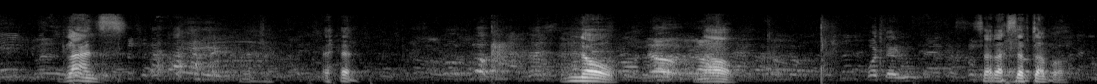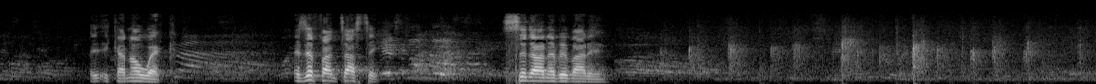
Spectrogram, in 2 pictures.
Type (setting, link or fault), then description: setting, live audience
